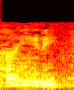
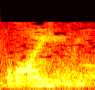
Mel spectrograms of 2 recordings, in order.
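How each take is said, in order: First: The letter is said thin, mouth not opened. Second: The letter is said thick, with an O sound. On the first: The speaker calls it wrong. "not ghairi" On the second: The speaker calls it right. "so you make an O sound"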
